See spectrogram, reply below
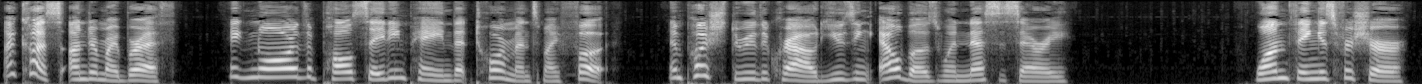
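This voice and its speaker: A woman narrating a first-person novel as an audiobook, sassy and sharp-tongued. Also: on the high side, expressive, unhurried, clean tone, no room sound, studio quality.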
